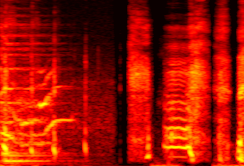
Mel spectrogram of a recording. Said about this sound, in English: It's got some cats in it. Let me show you. Meow, meow, meow, meow. Oh my God, who let all these cats out of the bag?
